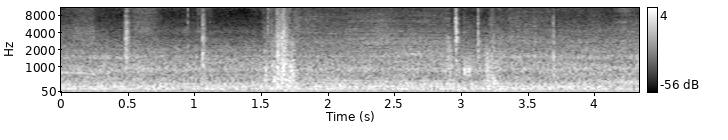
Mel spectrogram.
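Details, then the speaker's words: Ford Taurus station wagon, low mileage, engine running: a power window does not come down from either switch, and only a few sharp clicks are heard with no window motor sound. A switch fault was suspected only for a different window's failed auto-down. "windows this one I can hear it clicking but it ain't working from that switch and ain't working on that switch so that one does not come down"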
